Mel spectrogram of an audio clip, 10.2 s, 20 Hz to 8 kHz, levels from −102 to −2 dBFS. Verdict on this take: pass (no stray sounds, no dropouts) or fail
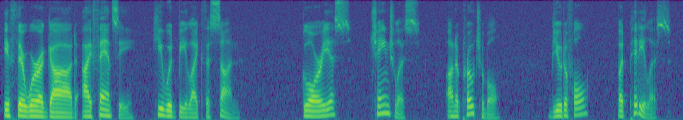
pass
